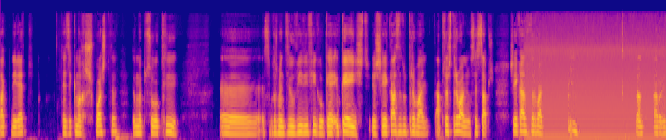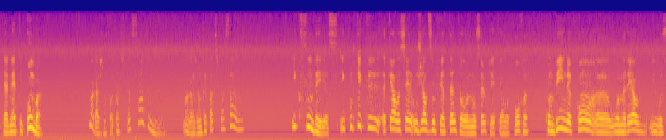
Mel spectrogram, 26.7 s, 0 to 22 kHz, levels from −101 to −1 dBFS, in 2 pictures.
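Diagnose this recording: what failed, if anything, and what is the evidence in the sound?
Mains buzz from 10.44 s to the end of the recording, a steady, raspy buzz sitting about 15 dB below the speech. This is an analogue wiring fault: a dimmer, rectifier or broken shield is coupling sharp switching spikes from the 50 Hz supply into the signal path, twice per mains cycle. Those narrow pulses carry a dense series of 50 Hz harmonics reaching up into several kHz, which gives the buzz its rough edge.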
